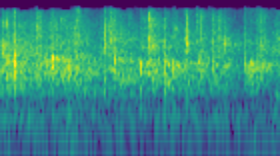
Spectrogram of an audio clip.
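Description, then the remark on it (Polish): An audience claps together in a steady, dense patter of many hands, moderately loud and sustained for the whole moment, with occasional sharper claps standing out and no voices. “Wielkie brawa, że zawsze.”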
